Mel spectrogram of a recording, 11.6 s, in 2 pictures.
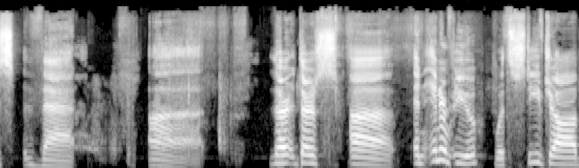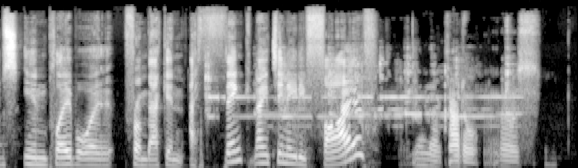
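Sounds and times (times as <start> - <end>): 
speech: 0.0 - 0.9, 1.5 - 2.1, 2.7 - 11.4
phone alarm ringing: 8.2 - 11.2.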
